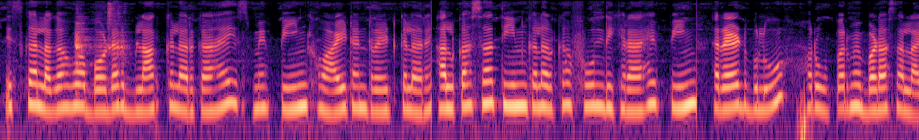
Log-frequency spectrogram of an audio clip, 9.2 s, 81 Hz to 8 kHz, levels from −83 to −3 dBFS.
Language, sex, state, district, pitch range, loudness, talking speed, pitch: Hindi, female, Bihar, East Champaran, 220-250 Hz, -19 LUFS, 220 wpm, 235 Hz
